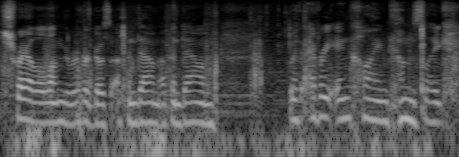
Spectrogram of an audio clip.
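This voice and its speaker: The voice moves at a moderate pace. Noticeable background noise runs underneath it. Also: man. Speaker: hiking vlogger. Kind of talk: outdoor vlog narration. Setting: outdoors on a trail. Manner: quiet, softer than usual.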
